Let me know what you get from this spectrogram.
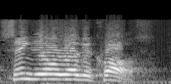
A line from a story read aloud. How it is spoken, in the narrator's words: he'd holler out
